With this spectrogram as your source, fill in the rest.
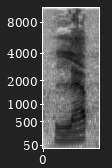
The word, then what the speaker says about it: Lapp: ง นี้ LAPP อ่ า น ว่ า lab ถ้ า เ ป็ น ชื่ อ ป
